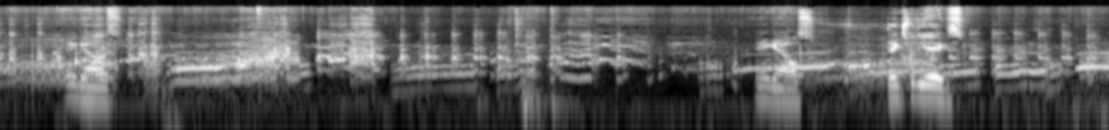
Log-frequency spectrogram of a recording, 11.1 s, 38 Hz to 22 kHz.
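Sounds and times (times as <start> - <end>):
hens clucking: 0.0 - 11.0
hens drawn-out calls: 0.0 - 11.0.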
